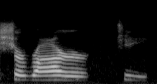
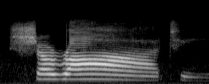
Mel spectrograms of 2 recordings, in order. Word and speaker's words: Sharati: And he can never pronounce my name right. It's always Shararty. Who the fuck is Shararty? yeah, pronounce it correctly, MC. It's Charity. Oh my God. Ah, you're all terrible. Yes, I know. My name is Sharati.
